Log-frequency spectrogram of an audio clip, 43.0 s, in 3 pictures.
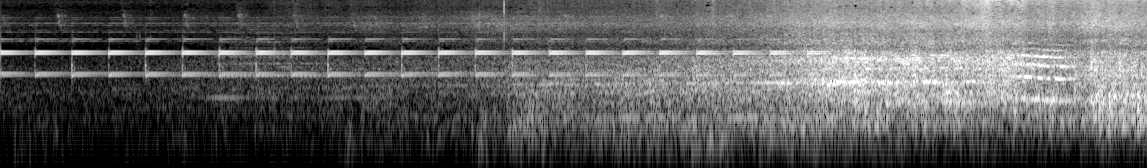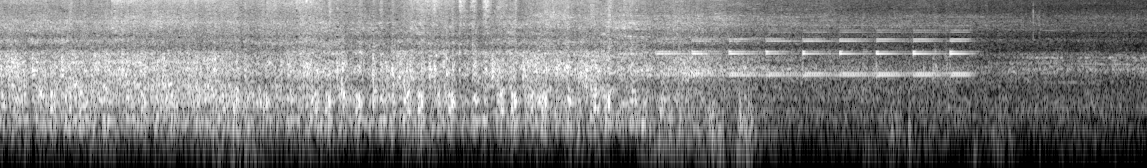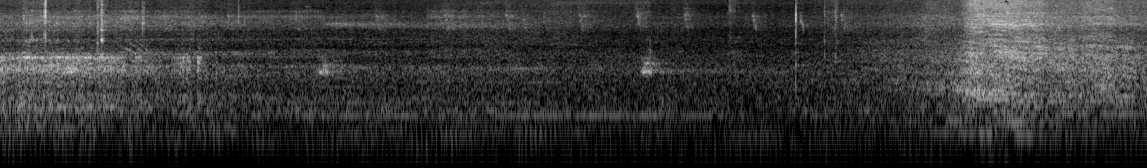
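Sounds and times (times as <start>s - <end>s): level crossing warning bell: 0.0s - 11.0s, 22.4s - 26.6s
electric train passing: 0.0s - 43.0s
wheels clacking over rail joints: 5.4s - 31.8s.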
